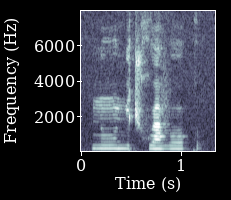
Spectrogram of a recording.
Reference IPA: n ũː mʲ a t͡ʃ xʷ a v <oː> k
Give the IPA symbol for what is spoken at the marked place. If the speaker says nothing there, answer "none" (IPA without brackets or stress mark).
oː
